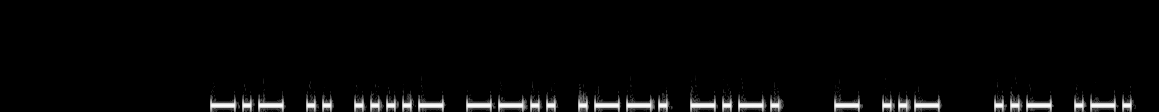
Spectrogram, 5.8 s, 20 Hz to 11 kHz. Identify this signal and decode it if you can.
Morse code, heard as a keyed tone, about 30 wpm, 700 Hz. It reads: KI4ZPC TU UR
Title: SOTA QSO Practice 30wpm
